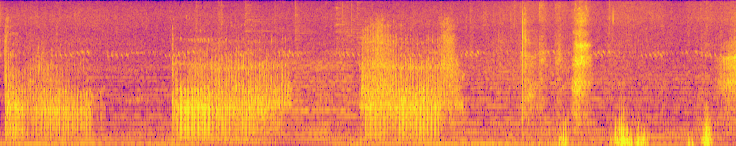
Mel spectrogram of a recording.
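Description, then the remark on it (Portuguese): A voice imitates the purring of two creatures, producing three long, rumbling, breathy bursts separated by short pauses, followed by a few short, sharper grunting noises, moderately loud. “E você ouve um ronronar dos dois.”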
